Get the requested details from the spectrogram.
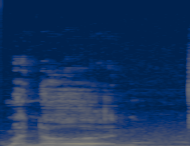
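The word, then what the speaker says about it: Manaan: Manan.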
